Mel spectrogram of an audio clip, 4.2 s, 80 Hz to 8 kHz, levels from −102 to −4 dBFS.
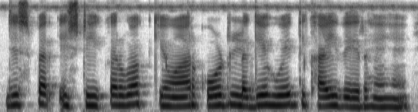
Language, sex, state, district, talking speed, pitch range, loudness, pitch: Hindi, female, Uttar Pradesh, Lucknow, 155 wpm, 195-220 Hz, -15 LUFS, 210 Hz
